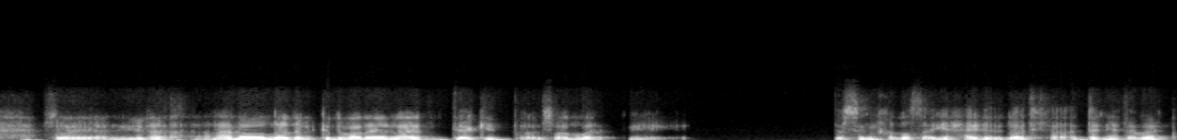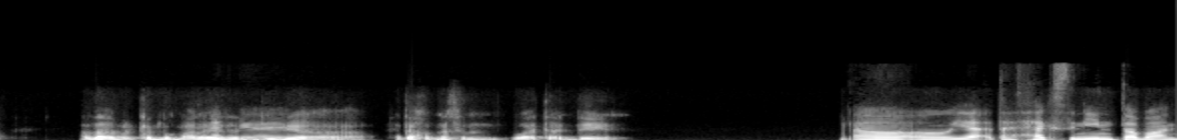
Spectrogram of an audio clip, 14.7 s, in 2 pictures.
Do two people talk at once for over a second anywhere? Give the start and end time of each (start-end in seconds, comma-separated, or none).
none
